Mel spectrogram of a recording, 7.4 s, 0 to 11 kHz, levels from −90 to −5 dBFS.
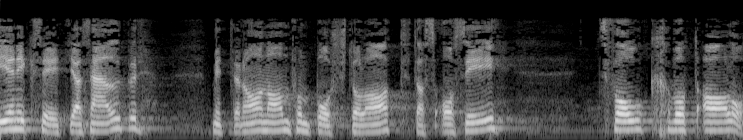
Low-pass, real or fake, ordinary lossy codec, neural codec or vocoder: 7.2 kHz; real; none; none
